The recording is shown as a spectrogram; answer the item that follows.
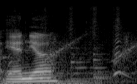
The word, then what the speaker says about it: Anya: Her name is Anna Taylor-Joy. No, Anya. How do I say that though? To say Anya? Anna. Anya. Are you sure I say it like Anya? That doesn't sound right to me. Yes. So every time I say her name, you just want me to really emphasize the nya.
